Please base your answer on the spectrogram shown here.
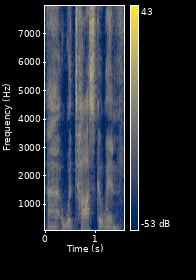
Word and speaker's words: Wetaskiwin: So I now know how to pronounce it. Wetaskiwin.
